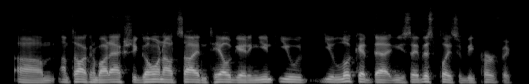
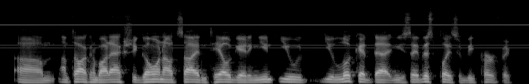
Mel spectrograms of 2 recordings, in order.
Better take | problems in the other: first | high-pitched whine; noticeable; throughout; 6.5 kHz, 15 dB below the speech

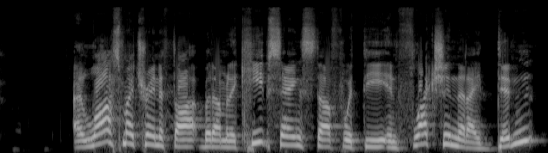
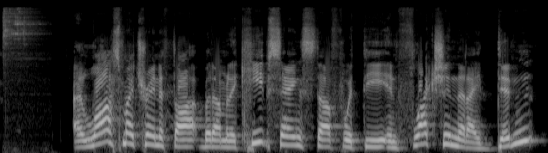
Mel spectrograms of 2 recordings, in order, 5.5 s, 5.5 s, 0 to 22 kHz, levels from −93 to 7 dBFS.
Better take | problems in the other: first | jangling keys; faint; at the start; peak 15 dB below the speech

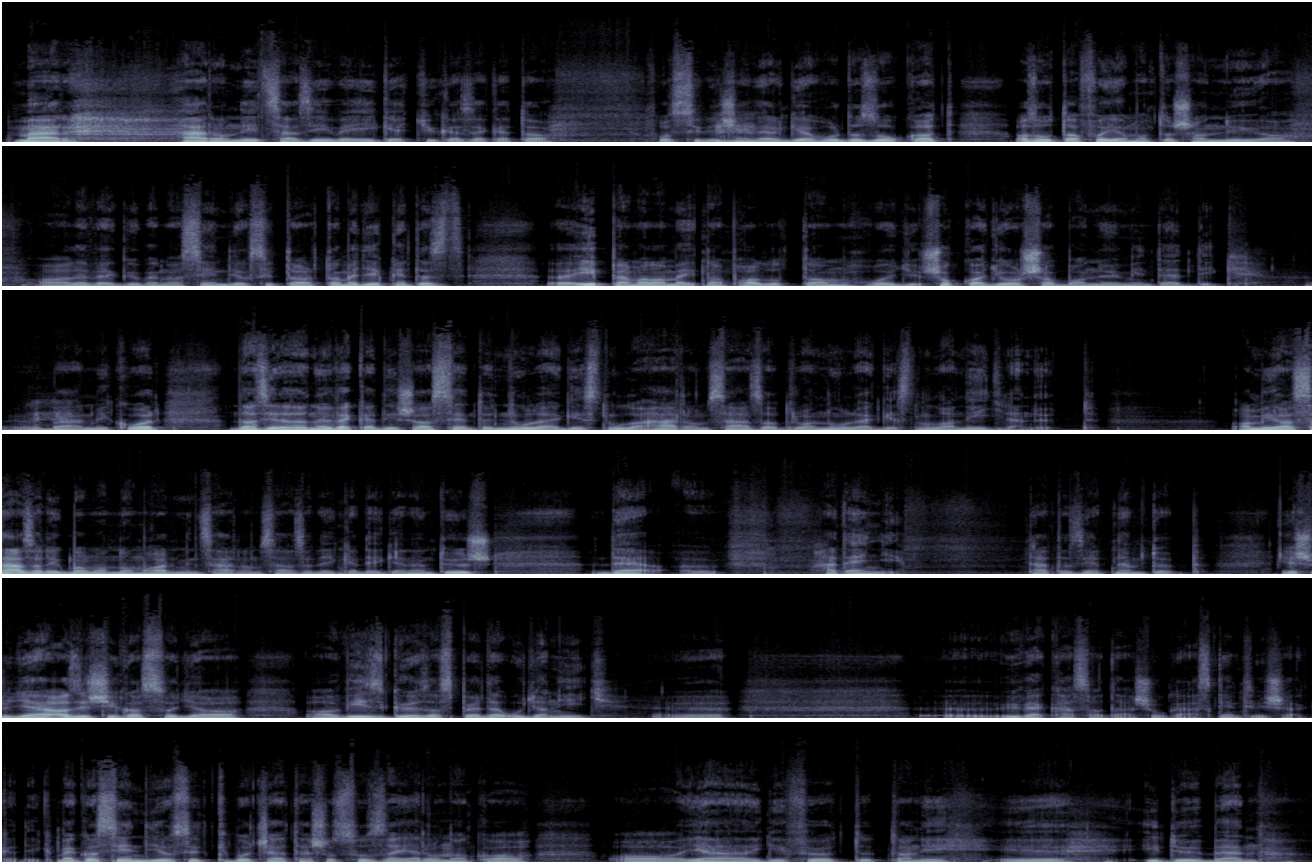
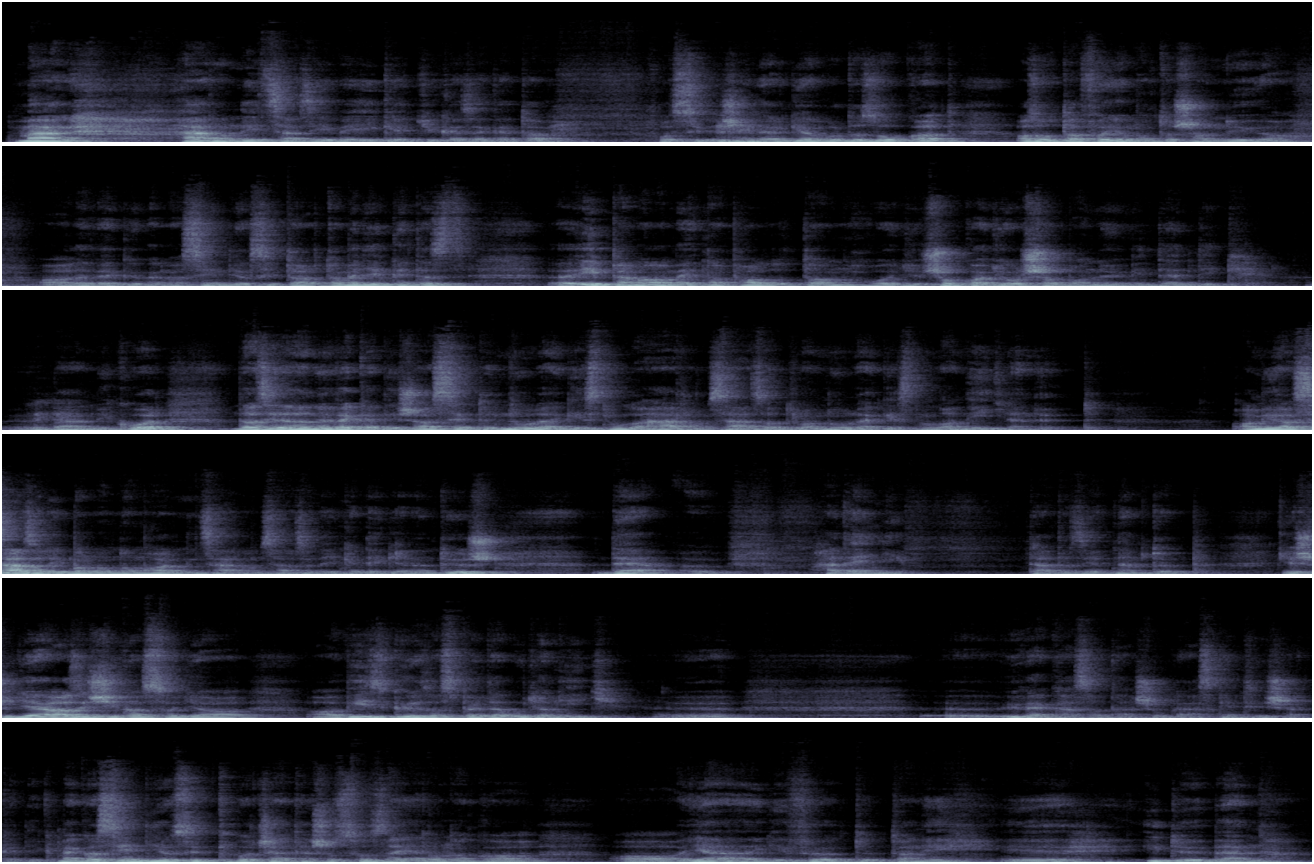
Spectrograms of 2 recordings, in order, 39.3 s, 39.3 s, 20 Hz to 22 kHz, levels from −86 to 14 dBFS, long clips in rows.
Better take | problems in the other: first | off-mic speech; far // room echo; slight; dies away in 0.4 s

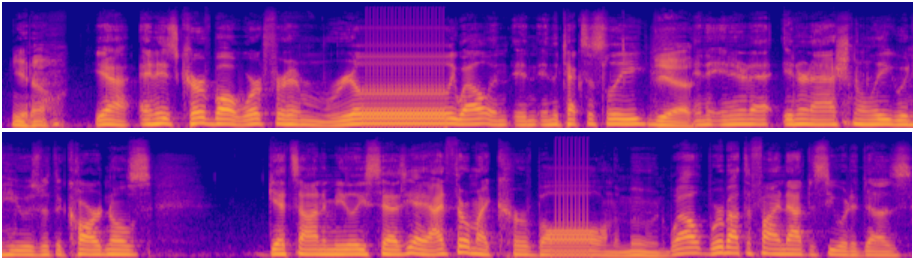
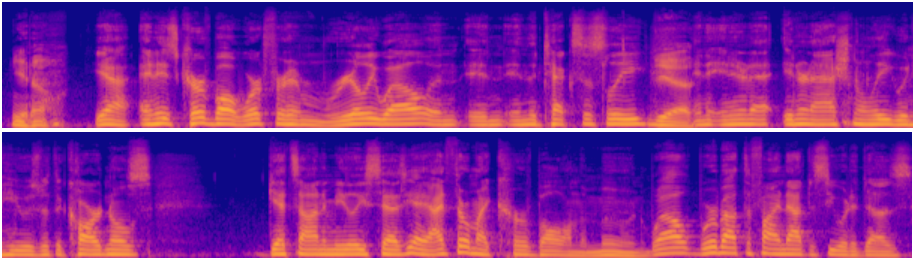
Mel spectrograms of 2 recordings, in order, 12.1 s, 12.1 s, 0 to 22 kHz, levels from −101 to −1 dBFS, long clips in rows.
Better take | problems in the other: second | audio freezing; at 2.5 s for 0.5 s and at 9.5 s

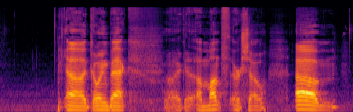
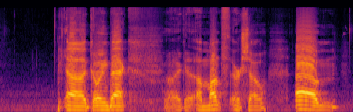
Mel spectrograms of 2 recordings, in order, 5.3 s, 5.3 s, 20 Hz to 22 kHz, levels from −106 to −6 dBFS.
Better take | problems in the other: first | distortion; heavy; 7% of the sound clipped

